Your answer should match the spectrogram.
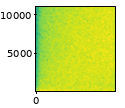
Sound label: riser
